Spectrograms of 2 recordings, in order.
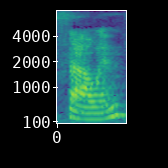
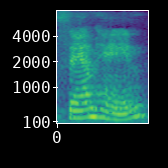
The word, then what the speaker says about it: Samhain: So, it is pronounced sin, not Sam Hayne, despite what the Winchester brothers taught us.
